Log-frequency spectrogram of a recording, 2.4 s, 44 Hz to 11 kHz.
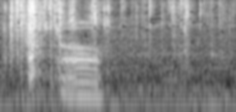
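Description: Plastic foil wrapper of a 2021 Bowman Chrome card pack crinkling as it is pulled open, a dense crackle in the first half second that then dies down.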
